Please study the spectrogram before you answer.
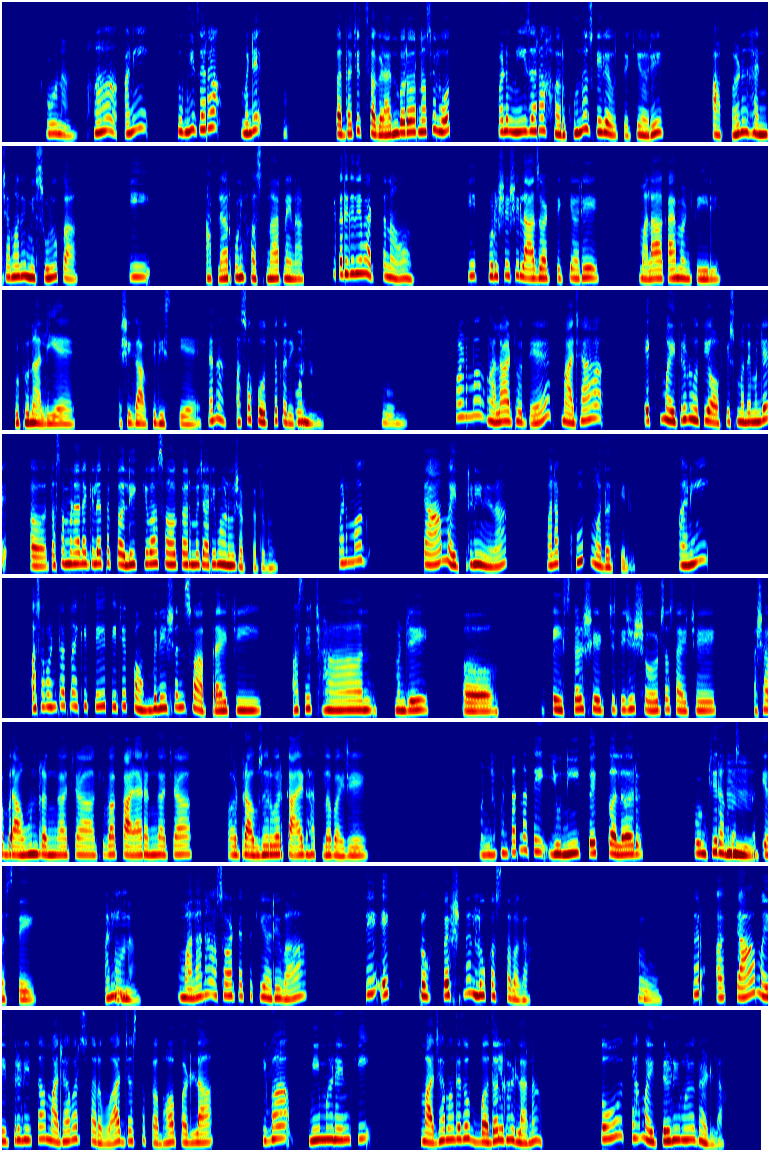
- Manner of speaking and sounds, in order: tapping; other background noise; other noise; in English: "कलीग"; in English: "कॉम्बिनेशन्स"; in English: "पेस्टल"; in English: "ब्राउन"; in English: "ट्राउझरवर"; in English: "युनिक"
- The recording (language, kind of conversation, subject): Marathi, podcast, मित्रमंडळींपैकी कोणाचा पेहरावाचा ढंग तुला सर्वात जास्त प्रेरित करतो?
